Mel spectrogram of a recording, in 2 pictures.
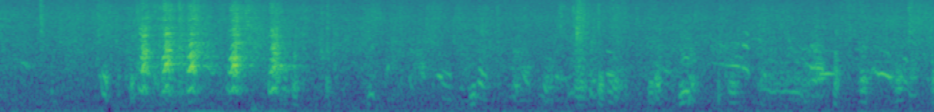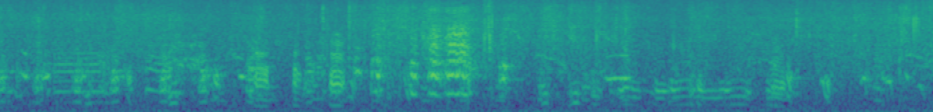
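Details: A flock of chickens clucking and murmuring continuously, several hens overlapping in soft, rapid notes, with a couple of louder squawking bursts near the start and again near the end.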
